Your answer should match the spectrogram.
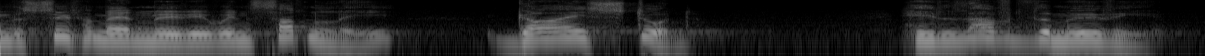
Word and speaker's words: Guy: Guy, or which is the French pronunciation, I understand, of the word guy, G-U-Y, was a five-year-old French lad.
